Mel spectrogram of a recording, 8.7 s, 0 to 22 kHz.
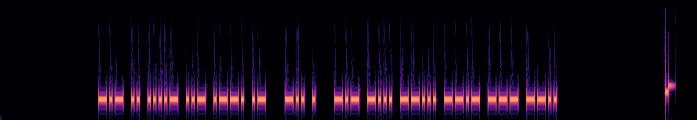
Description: Morse code, heard as a keyed tone, about 36 wpm, 700 Hz. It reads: KI4UPA DE KB7QOZ
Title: USA Callsign DE Callsign 35wpm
